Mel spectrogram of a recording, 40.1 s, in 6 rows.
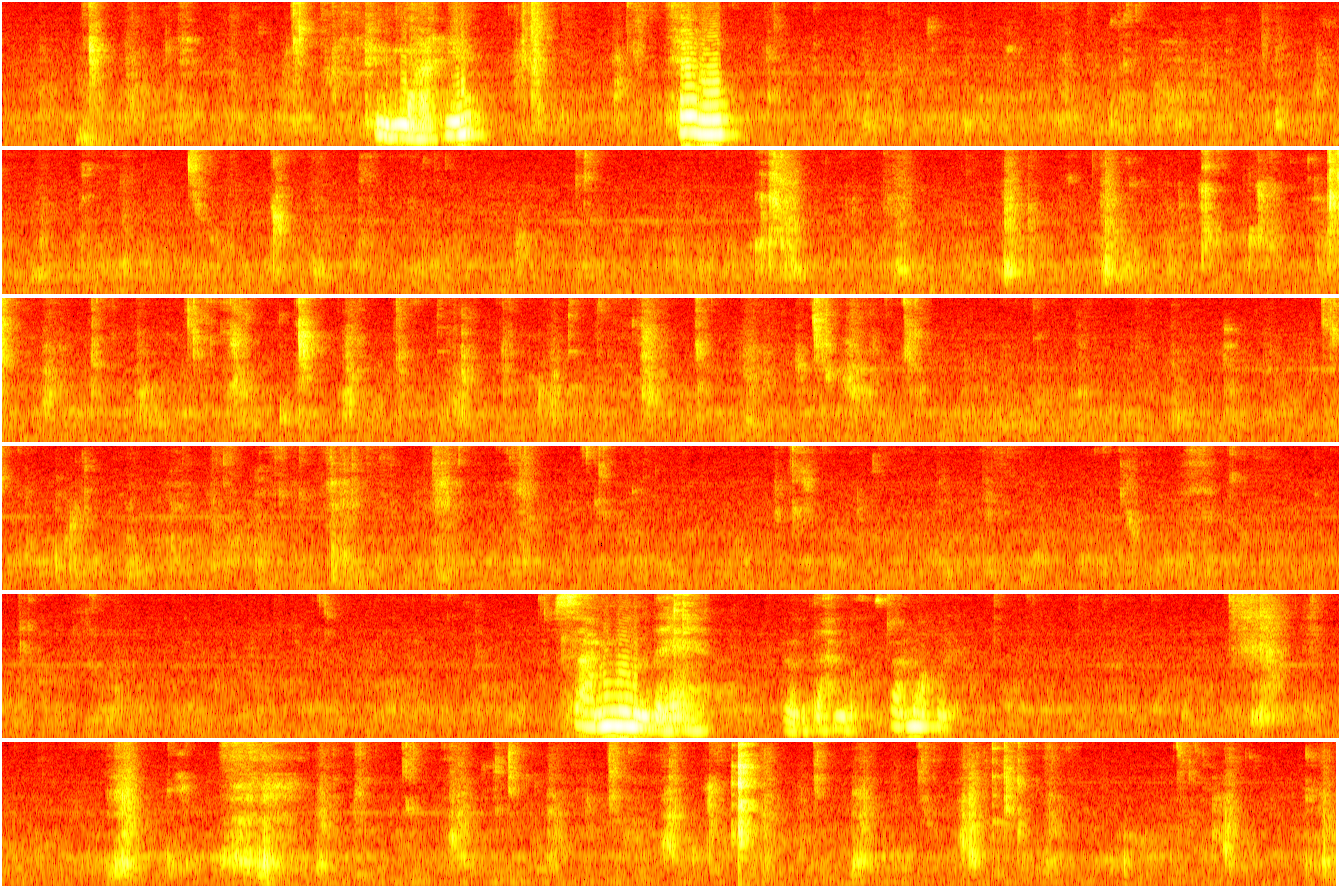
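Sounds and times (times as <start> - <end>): crisp crunching while chewing: 2.5 - 27.4, 32.9 - 40.0.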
